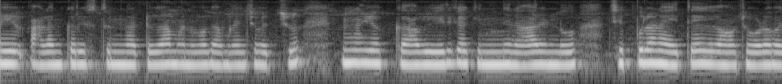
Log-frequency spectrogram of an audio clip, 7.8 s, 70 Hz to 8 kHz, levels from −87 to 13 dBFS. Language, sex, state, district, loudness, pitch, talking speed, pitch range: Telugu, female, Andhra Pradesh, Krishna, -14 LUFS, 220 Hz, 90 wpm, 215-230 Hz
